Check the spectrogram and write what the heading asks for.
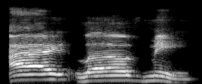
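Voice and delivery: each word said slowly and clearly; slow, deliberate call to repeat; slow model phrase. Shown as a demonstration. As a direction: spell it out slowly so children can repeat. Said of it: "If you can say it with Mister Nathan, say".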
